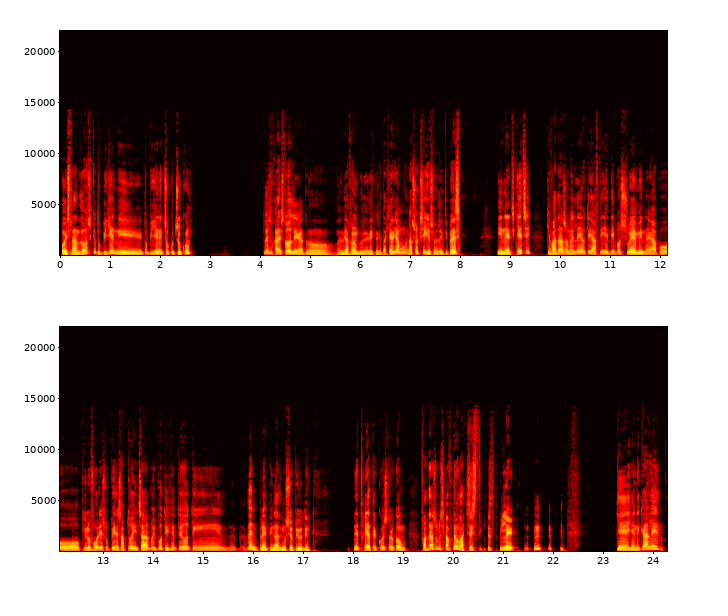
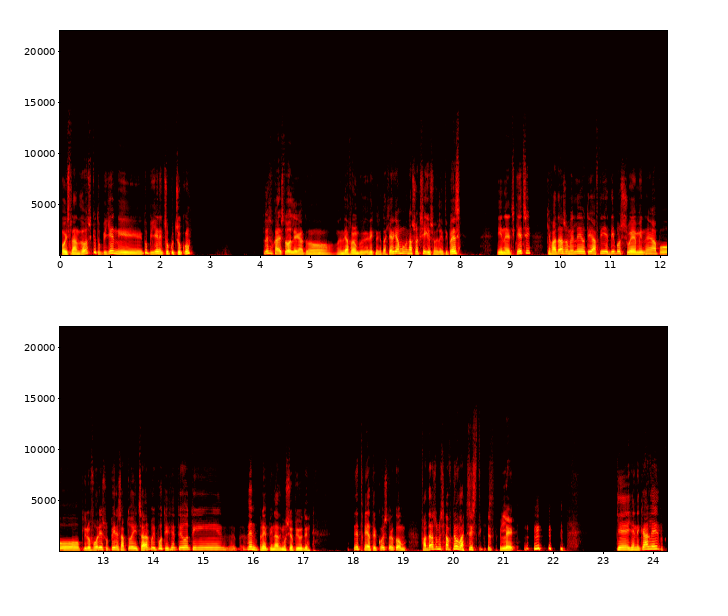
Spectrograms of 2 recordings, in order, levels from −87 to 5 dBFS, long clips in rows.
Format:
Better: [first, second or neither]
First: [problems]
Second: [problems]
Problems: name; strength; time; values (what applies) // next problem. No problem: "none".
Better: first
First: none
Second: muffled; very; fading above 2 kHz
